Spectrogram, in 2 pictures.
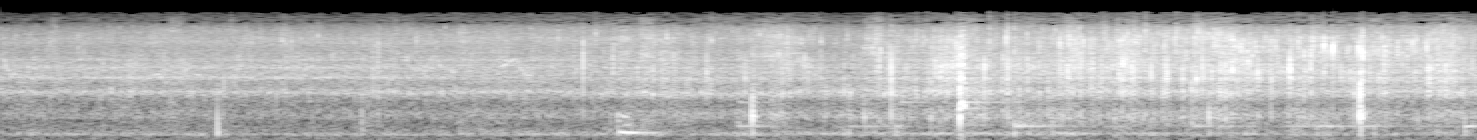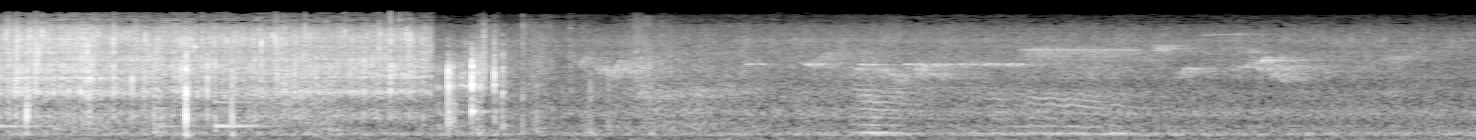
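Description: Burdock stems frying in olive oil in a pot over campfire embers: a dense sizzle with scattered knocks as the pot is stirred with a wooden stick, louder in the middle. About ten seconds in it cuts off suddenly, leaving quiet outdoor sound with faint bird chirps.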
